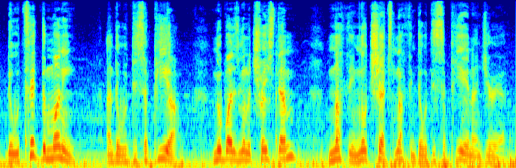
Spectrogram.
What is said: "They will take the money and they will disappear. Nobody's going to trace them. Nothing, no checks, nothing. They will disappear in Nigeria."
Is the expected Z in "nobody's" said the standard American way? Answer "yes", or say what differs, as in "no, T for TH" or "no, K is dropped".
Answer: yes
